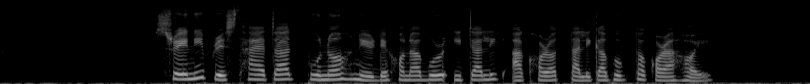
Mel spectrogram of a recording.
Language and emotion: Assamese, neutral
